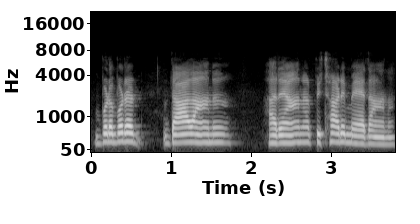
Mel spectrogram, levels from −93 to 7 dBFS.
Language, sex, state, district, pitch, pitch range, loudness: Hindi, male, Uttarakhand, Uttarkashi, 195 Hz, 185-205 Hz, -17 LUFS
